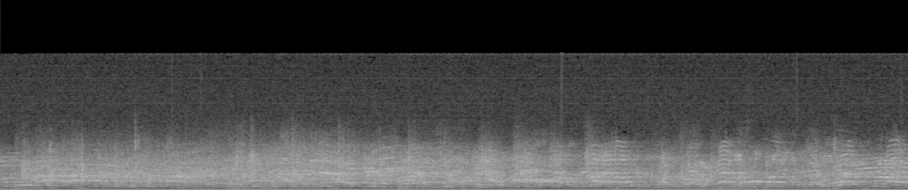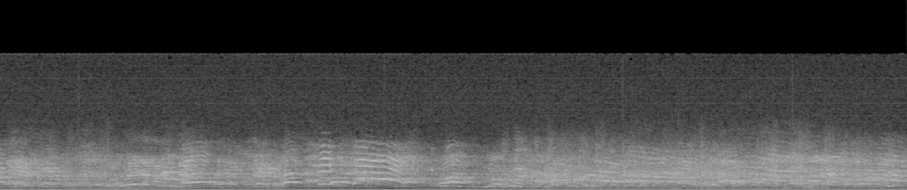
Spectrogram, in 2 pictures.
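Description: A large crowd chatters and cheers in an echoing gym.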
